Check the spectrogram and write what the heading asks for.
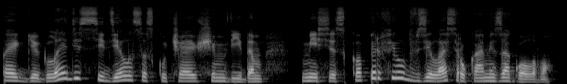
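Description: A woman narrating an audiobook in a calm, even storytelling manner. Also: low voice, moderate pace. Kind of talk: audiobook reading.

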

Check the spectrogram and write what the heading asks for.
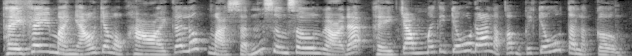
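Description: A woman tells a ghost story in a chatty, casual way. She speaks straight to her listeners, and her fairly high voice rises and falls a lot. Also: very animated, brisk, a bit bright. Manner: chatty, addresses listeners directly.

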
